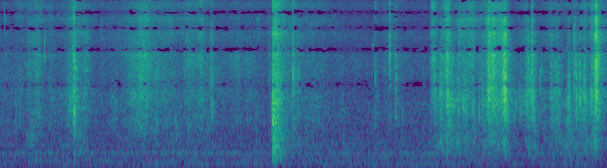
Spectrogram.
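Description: Handling noise as a backpack is taken off and set down, with a single sharp thump about two and a half seconds in as it drops onto the carpet. Near the end comes a stretch of paper rustling as a large sheet of rolled paper is handled.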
